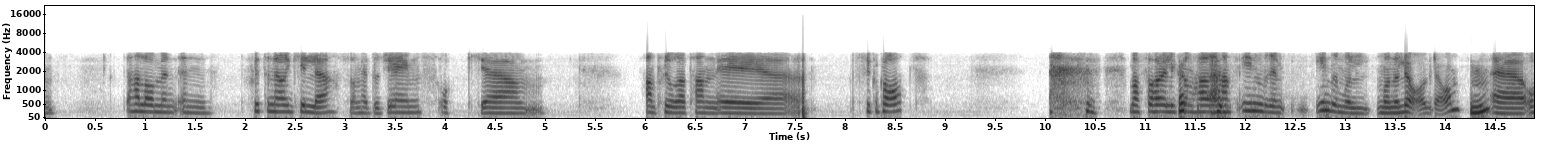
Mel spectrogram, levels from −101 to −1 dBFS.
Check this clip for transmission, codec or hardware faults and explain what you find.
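The whole clip has gone through the GSM full-rate codec, and there are four short bursts of GSM bit errors.

The GSM full-rate codec runs from start to finish, and the damage is plain. It rebuilds the voice from a vocal-tract model driven by sparse pulses and drops everything above 4 kHz, so the speech sounds buzzy, gravelly and dull.

GSM bit errors land at 0.56 to 0.74 s, just before "det handlar om en", then at 3.43 to 3.47 s, 7.48 to 7.70 s and 12.81 to 12.85 s. Corrupted filter, pitch or gain values throw frames off, and you hear squawks, pops and gargling.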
